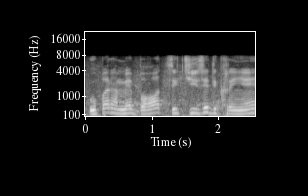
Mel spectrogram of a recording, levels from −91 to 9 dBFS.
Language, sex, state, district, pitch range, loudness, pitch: Hindi, male, West Bengal, Darjeeling, 135-165 Hz, -13 LUFS, 155 Hz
